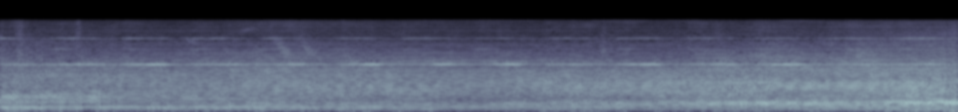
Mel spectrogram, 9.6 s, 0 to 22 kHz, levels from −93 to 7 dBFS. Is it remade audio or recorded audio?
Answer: remade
